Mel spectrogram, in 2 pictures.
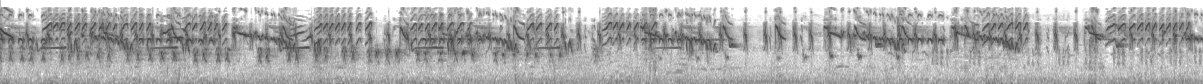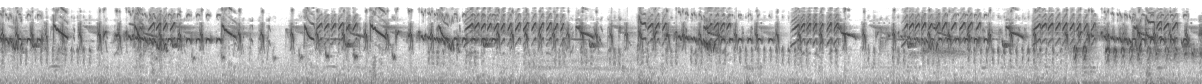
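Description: A dense, noisy mix of many small songbirds chirping and trilling at once: quick high chirps, repeated falling whistles and rapid buzzy trills overlapping without a break. It is a 'burung ribut' bird-lure track, a busy chorus of songbirds used to draw wild birds in.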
